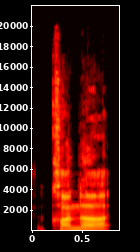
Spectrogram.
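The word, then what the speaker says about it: Conaire: And um for me you can find me at um Connor Dev. However it's spelled C O N A I R E. Dev. Um, I spelled it the old Irish way cuz I thought that's quirky.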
